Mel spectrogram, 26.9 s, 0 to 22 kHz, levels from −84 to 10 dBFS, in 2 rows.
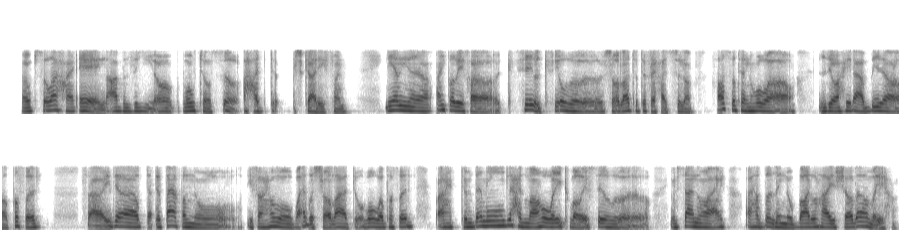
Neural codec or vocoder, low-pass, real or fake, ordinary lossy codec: codec, 16 kHz, 1 kbps, FunCodec, trained on LibriTTS, 50 frames a second; 3.6 kHz; fake; none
